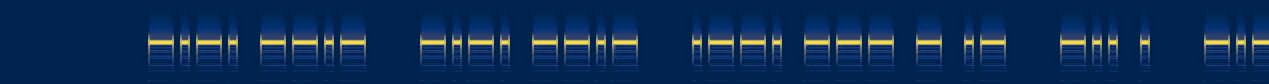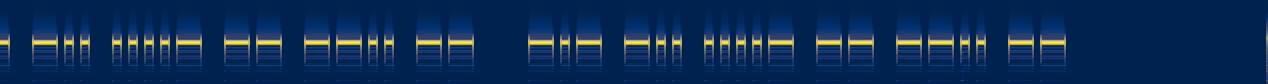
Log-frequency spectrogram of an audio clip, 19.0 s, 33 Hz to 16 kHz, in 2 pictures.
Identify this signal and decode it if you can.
Morse code, heard as a keyed tone, about 21 wpm, 700 Hz. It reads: CQ CQ POTA DE KD4MZM KD4MZM
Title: POTA QSO Practice - 20wpm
